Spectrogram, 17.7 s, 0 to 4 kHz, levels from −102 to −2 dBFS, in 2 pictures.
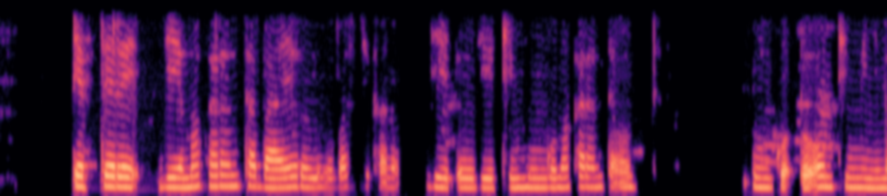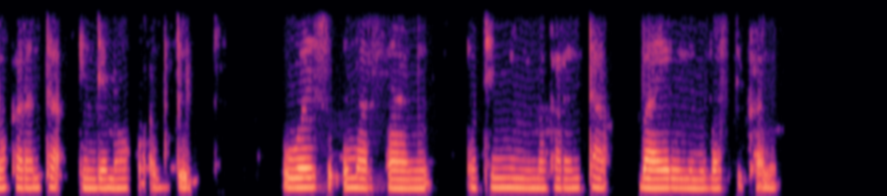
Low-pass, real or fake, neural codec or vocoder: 3.6 kHz; real; none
